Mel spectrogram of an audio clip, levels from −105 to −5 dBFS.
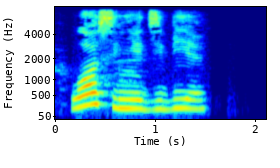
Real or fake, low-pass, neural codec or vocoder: real; 7.2 kHz; none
